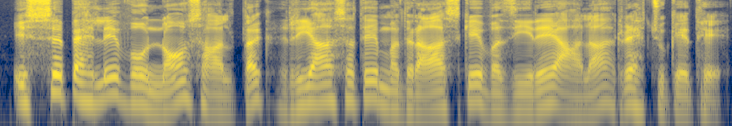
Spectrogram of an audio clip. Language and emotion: Urdu, neutral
